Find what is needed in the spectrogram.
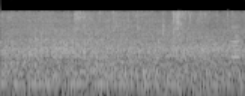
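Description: Steady city street ambience: continuous traffic noise with indistinct voices of people nearby.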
